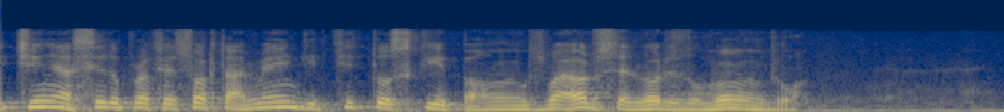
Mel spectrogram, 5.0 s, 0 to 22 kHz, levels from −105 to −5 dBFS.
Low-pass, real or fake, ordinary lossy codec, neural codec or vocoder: 7.2 kHz; fake; none; codec, 16 kHz, 2 kbps, FunCodec, trained on Chinese and English, 25 frames a second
